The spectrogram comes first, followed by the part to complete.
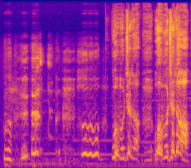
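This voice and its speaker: Theatrical, swooping mad scientist. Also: male voice, extremely high pitch, expressive, slow, gravelly, heavily acted. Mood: panicked, pleading. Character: smug fanatical male mad scientist villain, cowardly when threatened. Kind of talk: theatrical animated web drama dubbing. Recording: loud background music.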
